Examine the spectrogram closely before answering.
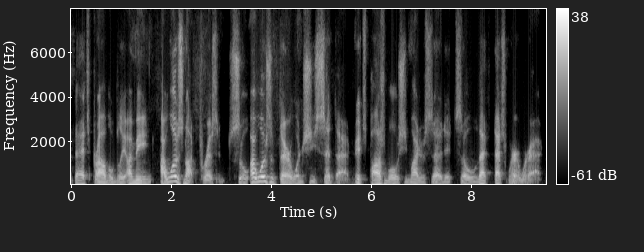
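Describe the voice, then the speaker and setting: A man playing an evasive, bumbling lawyer on the witness side of a comic deposition reading, hesitant and stammering, with a gravelly, husky voice. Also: mid-range voice, expressive, a little slow, few pauses, exaggerated voice.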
